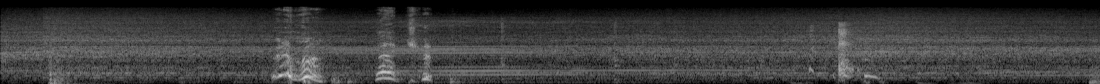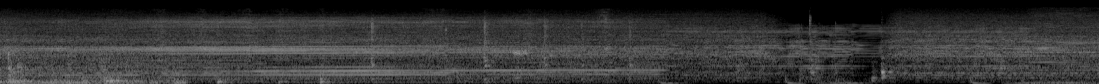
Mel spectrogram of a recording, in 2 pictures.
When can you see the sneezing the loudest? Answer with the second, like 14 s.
3 s.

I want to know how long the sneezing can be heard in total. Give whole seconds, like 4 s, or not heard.
3 s.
